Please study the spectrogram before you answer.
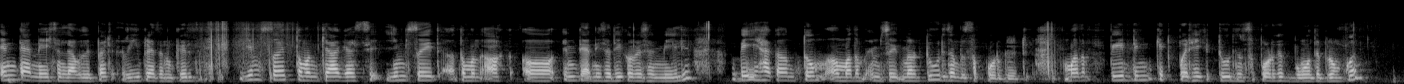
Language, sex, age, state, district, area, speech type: Kashmiri, male, 45-60, Jammu and Kashmir, Budgam, urban, spontaneous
